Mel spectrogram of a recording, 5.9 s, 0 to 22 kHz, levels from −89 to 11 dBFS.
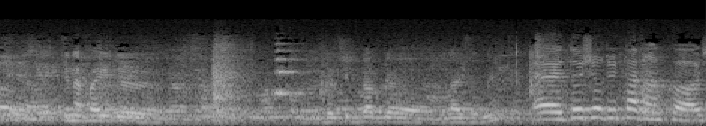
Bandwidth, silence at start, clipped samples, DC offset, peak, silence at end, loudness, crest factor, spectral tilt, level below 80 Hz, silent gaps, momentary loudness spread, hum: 9 kHz; 0 s; under 0.1%; under 0.1%; -6 dBFS; 0 s; -19 LUFS; 14 dB; -6.5 dB/octave; -54 dBFS; none; 7 LU; none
